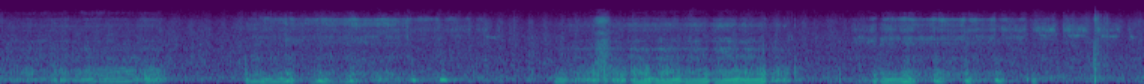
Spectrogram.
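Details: Sleeping dog snoring in steady cycles, four low, rumbling, buzzy snores roughly every two seconds with quieter breaths in between, recorded close in a quiet room.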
